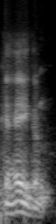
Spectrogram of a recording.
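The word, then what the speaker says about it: Geoghegan: It's called, it looks like Gehagen, it's pronounced, it's an Irish name, Gehagen.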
